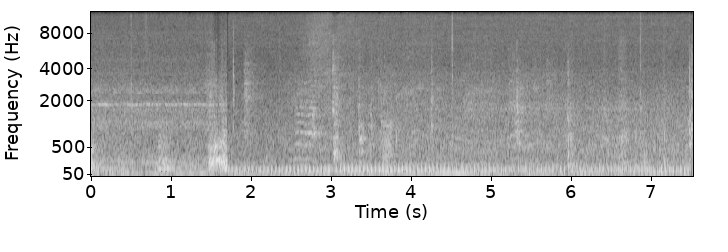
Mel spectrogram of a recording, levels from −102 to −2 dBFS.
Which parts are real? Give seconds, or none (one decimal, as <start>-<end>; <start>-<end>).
0.0-7.5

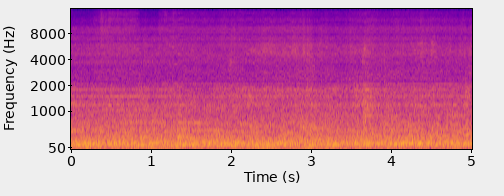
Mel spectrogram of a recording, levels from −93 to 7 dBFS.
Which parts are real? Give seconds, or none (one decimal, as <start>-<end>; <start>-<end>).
0.0-1.2; 4.2-5.0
